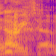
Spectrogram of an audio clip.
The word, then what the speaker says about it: Naruto: Last I think it's it's kind of like pronounced like Dorito. – Yeah. – Well, with an N? – Naruto.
